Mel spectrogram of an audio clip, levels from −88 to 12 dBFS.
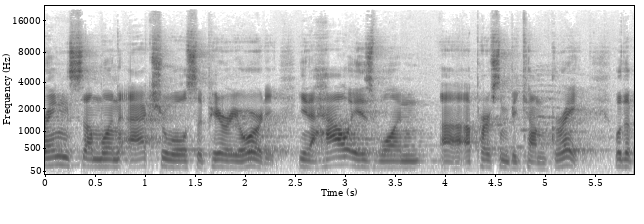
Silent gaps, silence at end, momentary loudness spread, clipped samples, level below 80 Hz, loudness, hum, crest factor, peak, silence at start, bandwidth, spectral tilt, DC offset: none; 0 s; 7 LU; under 0.1%; -72 dBFS; -20 LUFS; none; 18 dB; -2 dBFS; 0 s; over 20 kHz; -0.5 dB/octave; under 0.1%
